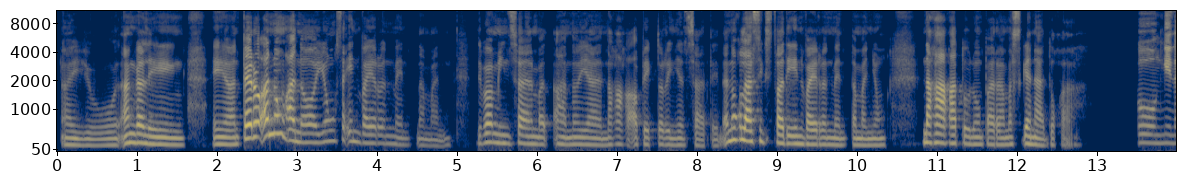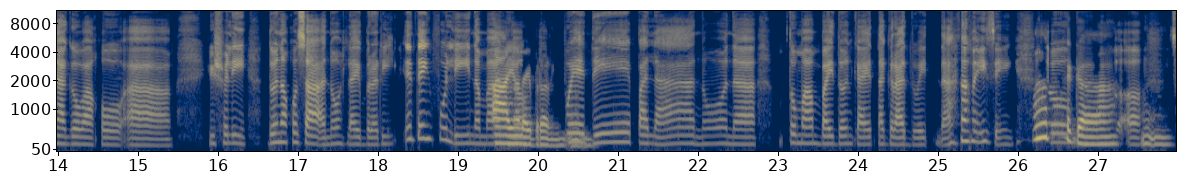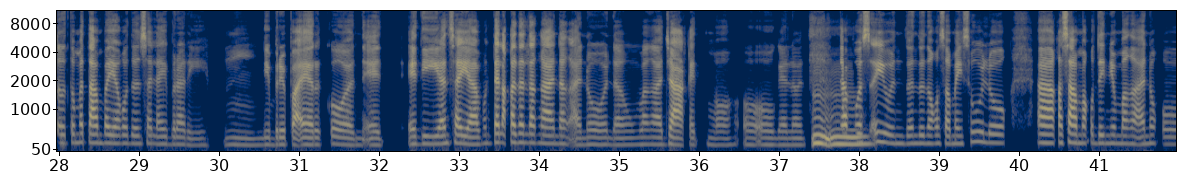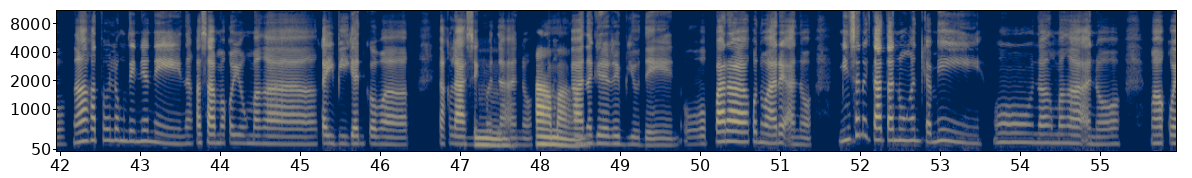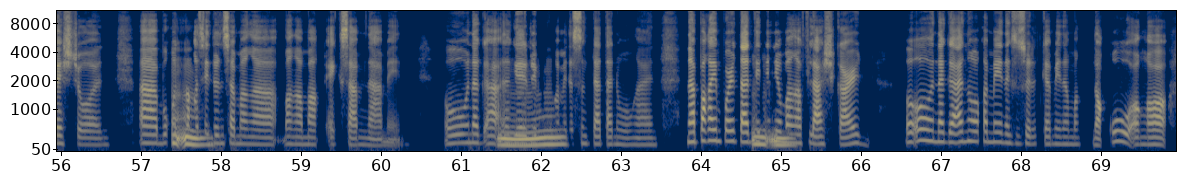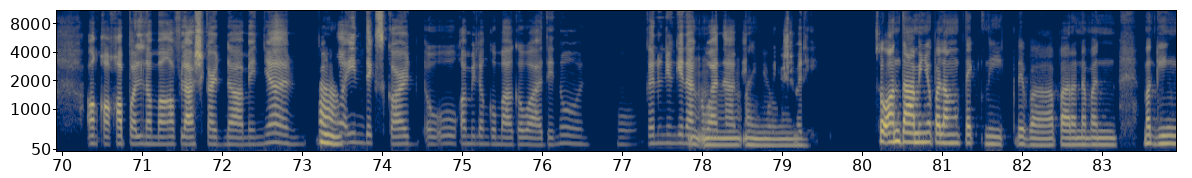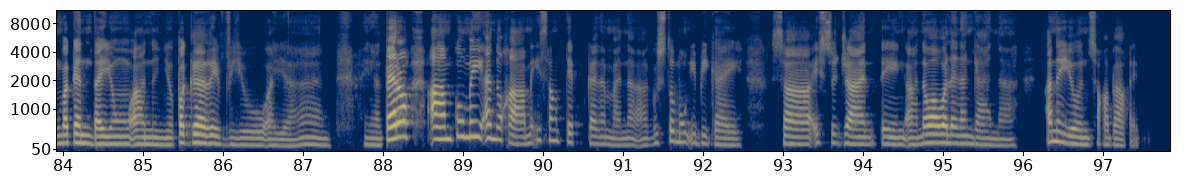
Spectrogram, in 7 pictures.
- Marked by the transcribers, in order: in English: "study environment"; tapping; other background noise; laughing while speaking: "amazing"; tongue click; in English: "mock exam"; "mga" said as "ma"
- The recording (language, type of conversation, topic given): Filipino, podcast, Paano mo maiiwasang mawalan ng gana sa pag-aaral?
